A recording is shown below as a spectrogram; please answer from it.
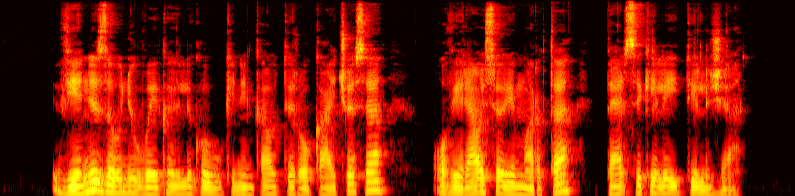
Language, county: Lithuanian, Marijampolė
